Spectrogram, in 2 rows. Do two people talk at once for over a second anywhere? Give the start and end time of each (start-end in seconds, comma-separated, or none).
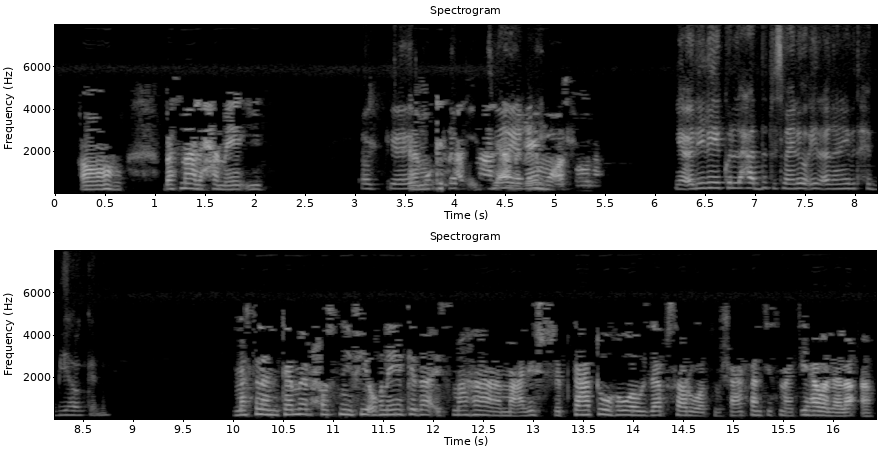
3.6-5.1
